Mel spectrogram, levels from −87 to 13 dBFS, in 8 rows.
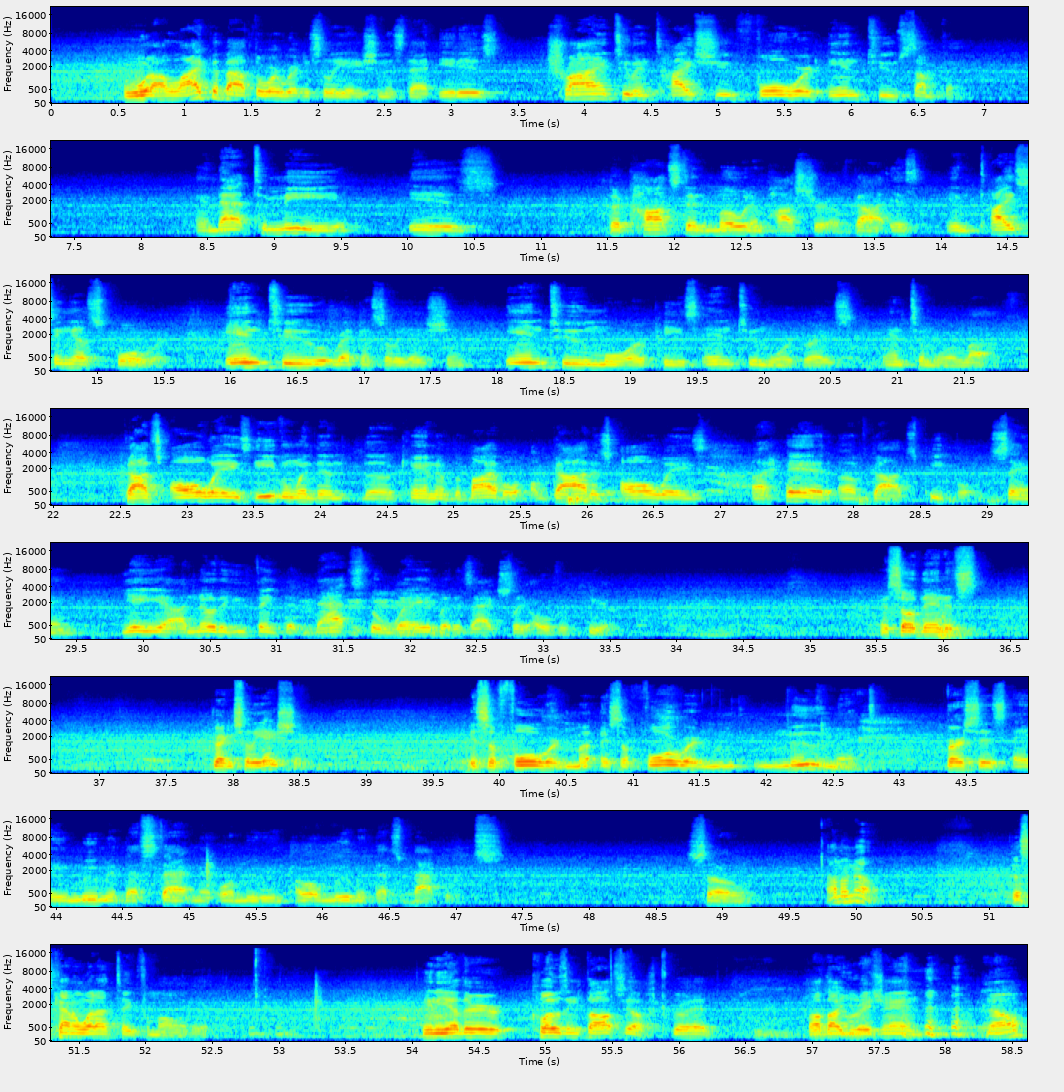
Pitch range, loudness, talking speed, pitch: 115-140 Hz, -21 LUFS, 130 wpm, 130 Hz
